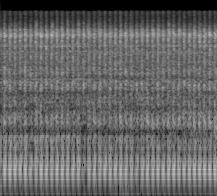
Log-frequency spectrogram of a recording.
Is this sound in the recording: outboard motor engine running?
yes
